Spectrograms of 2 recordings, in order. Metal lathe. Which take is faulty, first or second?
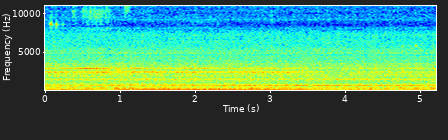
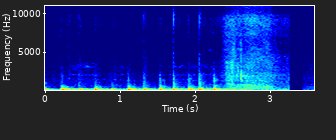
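second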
